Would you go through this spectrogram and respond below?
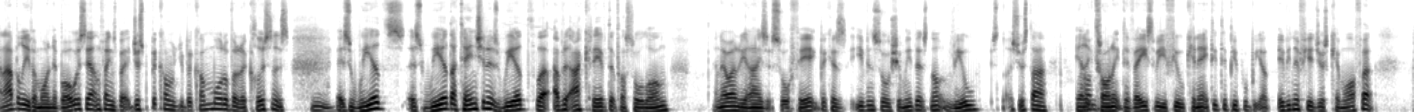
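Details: Adult man; ordinary speech.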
